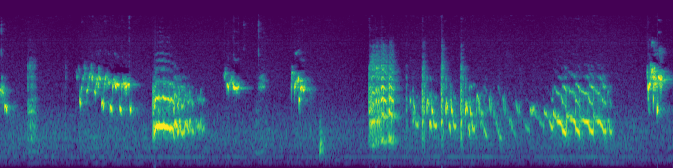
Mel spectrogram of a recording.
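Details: Song of a male budgie, used to teach birds to sing: rapid buzzy chatter with scratchy rising notes, squeaks and a long trilled phrase, the bursts split by short gaps.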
